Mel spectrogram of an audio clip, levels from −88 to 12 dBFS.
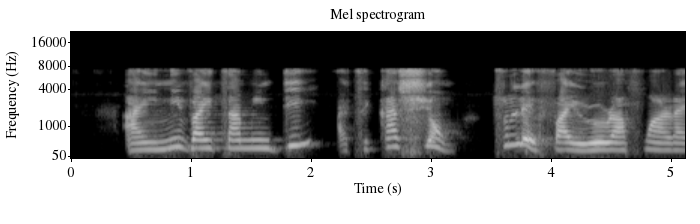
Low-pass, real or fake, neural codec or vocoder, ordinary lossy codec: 7.2 kHz; real; none; none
